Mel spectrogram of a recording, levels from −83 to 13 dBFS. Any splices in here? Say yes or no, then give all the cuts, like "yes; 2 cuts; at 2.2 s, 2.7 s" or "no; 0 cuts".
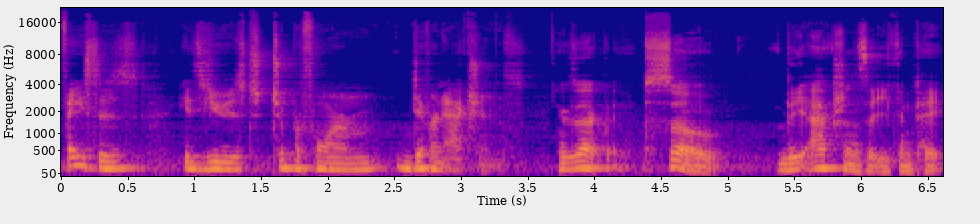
no; 0 cuts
